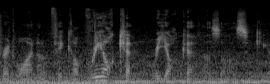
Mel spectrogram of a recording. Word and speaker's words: Rioja: So I always call it Rioja wine, but it's spelled, looks like Rioja, but it's pronounced Rioja.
